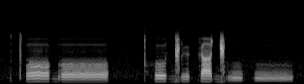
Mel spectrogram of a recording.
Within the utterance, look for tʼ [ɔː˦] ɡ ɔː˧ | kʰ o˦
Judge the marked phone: correct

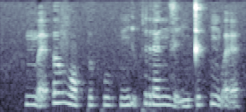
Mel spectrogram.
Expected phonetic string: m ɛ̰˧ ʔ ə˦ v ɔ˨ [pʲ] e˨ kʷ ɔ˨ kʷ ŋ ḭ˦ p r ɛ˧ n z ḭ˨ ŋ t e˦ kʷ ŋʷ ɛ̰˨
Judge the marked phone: incorrect: p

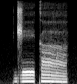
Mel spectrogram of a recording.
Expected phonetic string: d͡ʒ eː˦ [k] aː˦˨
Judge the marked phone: correct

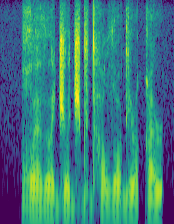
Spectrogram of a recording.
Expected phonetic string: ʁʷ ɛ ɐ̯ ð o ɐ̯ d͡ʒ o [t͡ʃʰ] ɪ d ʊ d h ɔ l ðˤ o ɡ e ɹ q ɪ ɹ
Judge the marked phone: incorrect: d͡ʒ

